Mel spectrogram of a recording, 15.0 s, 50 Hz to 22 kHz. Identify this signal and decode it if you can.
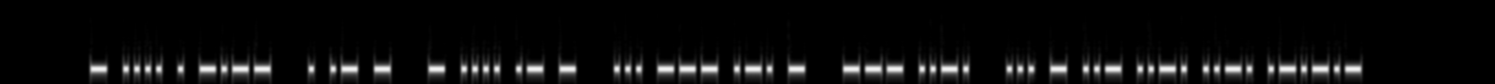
Morse code, heard as a keyed tone, about 22 wpm, 700 Hz. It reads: THEY EAT THAT SORT OF STUFF.
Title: Sentences from Top 1400 Words 22wpm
